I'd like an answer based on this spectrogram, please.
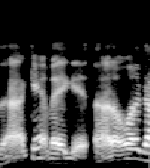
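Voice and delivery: put-on tearful baby-style sobbing with swooping pitch. Retelling how she cried a mile into the run; imitating someone crying. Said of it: "she's crying like a baby".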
